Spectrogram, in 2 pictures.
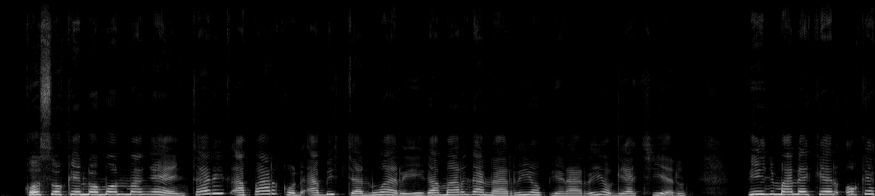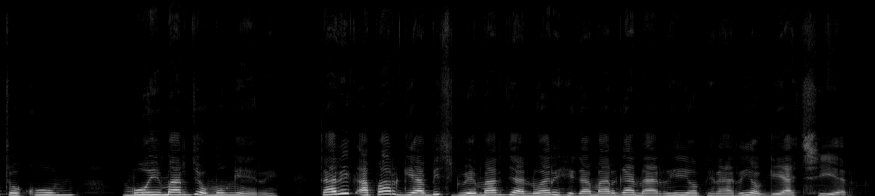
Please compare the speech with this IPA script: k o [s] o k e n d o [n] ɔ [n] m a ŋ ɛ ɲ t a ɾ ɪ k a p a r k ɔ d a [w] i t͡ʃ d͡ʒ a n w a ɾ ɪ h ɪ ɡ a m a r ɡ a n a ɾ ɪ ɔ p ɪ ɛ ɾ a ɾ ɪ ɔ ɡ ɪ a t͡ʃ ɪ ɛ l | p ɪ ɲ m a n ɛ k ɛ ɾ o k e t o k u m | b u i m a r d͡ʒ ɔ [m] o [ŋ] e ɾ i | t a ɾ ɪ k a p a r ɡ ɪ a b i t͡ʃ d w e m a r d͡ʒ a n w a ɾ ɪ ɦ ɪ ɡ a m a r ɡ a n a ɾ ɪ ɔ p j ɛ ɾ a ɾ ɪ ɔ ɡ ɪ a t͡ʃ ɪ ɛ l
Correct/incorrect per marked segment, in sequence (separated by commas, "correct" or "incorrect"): correct, incorrect, correct, incorrect, correct, correct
